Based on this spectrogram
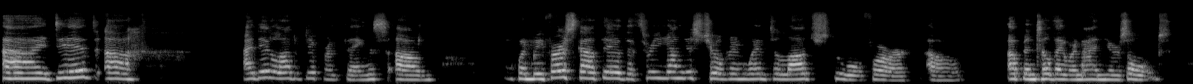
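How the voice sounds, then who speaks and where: Speaking at a fairly slow pace with an American accent, a woman holds a high pitch and fairly even intonation. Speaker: retired missionary. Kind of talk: online church interview.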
